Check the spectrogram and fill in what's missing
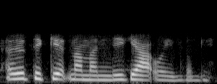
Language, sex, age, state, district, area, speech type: Manipuri, female, 18-30, Manipur, Thoubal, rural, conversation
